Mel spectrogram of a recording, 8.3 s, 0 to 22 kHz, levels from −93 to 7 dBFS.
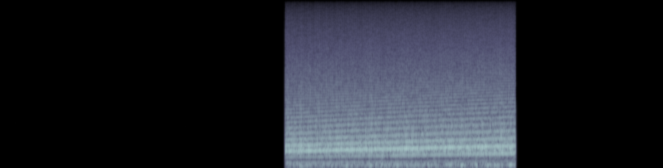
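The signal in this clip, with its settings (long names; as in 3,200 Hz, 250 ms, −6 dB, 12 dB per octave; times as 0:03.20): pulse-train model of a four-cylinder engine, changing speed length 2.88 s, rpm 4,100, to 5,400, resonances 87/450 Hz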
